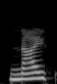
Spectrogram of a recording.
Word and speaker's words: knife: them for example can knife is incorrect knife is correct the K is silent in this word often is incorrect often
